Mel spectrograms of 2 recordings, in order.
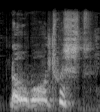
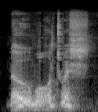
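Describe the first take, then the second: First: Very high, slow squeak; twittering mouse shout. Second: Slow, whispered, loud mouse cry; twittering mouse shout. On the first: Mice shutting out Simpkin, high slow squeak. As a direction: squeal it like tiny mice in triumph. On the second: Mice shutting out Simpkin, whispered slow cry. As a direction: hiss it out like a crowd of tiny mice. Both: Acted. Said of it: "shout at once in little twittering voices".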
